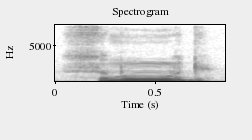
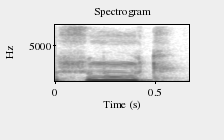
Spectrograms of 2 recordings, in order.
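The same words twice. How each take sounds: First: स्मूद with a voiced 'd' ending; corrected pronunciation. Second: स्मूथ with a breathy 'th' ending; common mispronunciation. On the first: Teacher modelling the word for learners, corrected pronunciation. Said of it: "मगर स्मूथ नहीं है". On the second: Teacher quoting how learners read it, common mispronunciation. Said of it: "हम पढ़ते हैं इसको स्मूथ". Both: Shown as a demonstration.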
